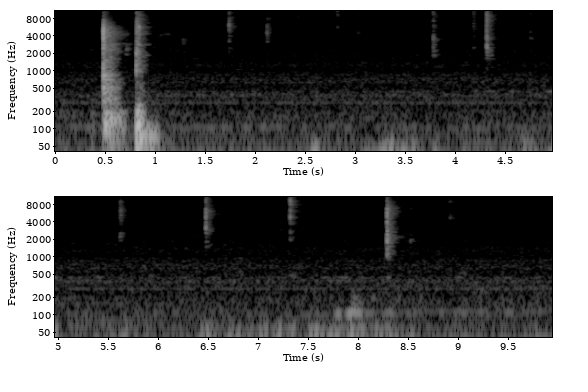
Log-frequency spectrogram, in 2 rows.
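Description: Two sharp clicks about half a second in, then scattered faint ticks and taps: the small plastic and metal parts of a Samsung Galaxy A70 being handled as its replacement charging port board is fitted by hand.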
